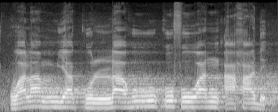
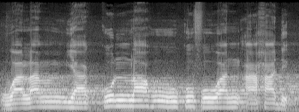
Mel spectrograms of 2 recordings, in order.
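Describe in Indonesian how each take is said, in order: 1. Bunyi n menyatu ke dalam l yang mengikutinya. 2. Bunyi n diucapkan terpisah sebelum l. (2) "dibaca sama dia"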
